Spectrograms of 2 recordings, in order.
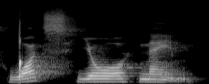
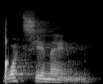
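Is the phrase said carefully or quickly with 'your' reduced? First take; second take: carefully; quickly. First: It is said carefully, with 'your' in full. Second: It is said quickly, with 'your' reduced.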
